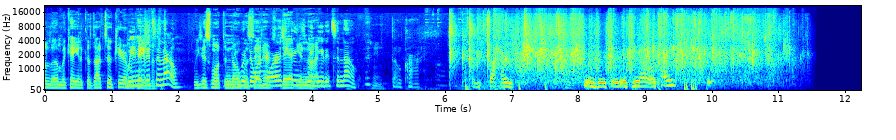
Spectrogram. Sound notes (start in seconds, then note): 6.0 audience applauding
